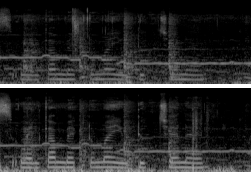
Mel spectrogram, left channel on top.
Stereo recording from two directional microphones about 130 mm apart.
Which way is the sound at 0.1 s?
55° right (ahead or behind).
